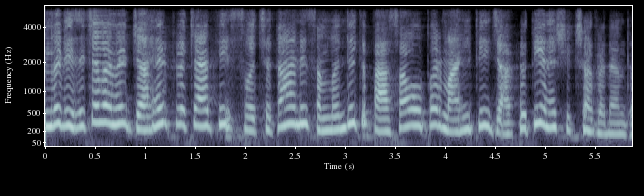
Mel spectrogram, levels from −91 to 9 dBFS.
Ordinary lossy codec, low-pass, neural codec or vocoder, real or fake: none; 5.4 kHz; codec, 24 kHz, 1 kbps, SNAC; fake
